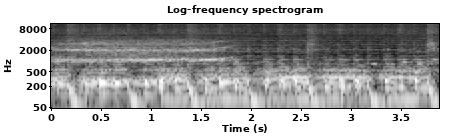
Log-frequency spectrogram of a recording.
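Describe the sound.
Car tires skid and squeal over a loud, steady engine roar while driving, a continuous dense rush with repeated surging swells and no talk.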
